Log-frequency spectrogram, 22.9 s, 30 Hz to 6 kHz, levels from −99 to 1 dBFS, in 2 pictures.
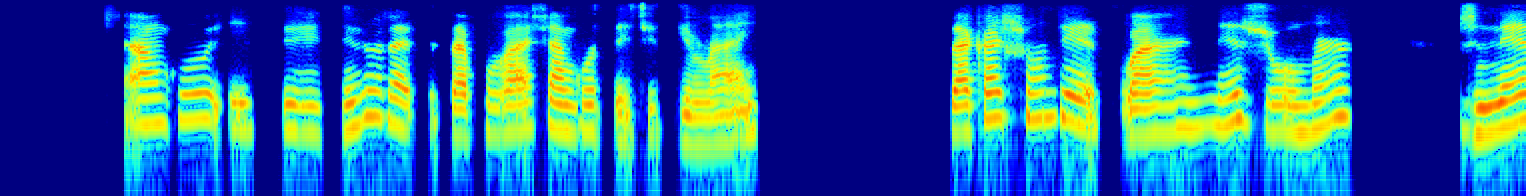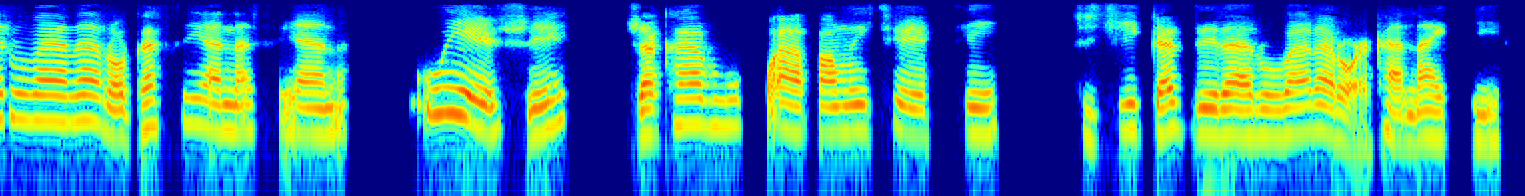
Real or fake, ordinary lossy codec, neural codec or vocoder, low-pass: fake; MP3, 48 kbps; codec, 16 kHz, 2 kbps, X-Codec, HuBERT features, trained on balanced general audio; 5.4 kHz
